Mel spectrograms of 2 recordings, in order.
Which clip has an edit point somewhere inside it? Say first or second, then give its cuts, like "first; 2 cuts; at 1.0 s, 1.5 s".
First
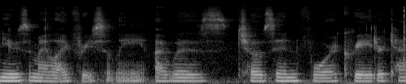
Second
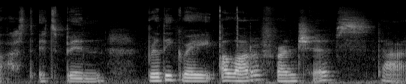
second; 1 cut; at 2.1 s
